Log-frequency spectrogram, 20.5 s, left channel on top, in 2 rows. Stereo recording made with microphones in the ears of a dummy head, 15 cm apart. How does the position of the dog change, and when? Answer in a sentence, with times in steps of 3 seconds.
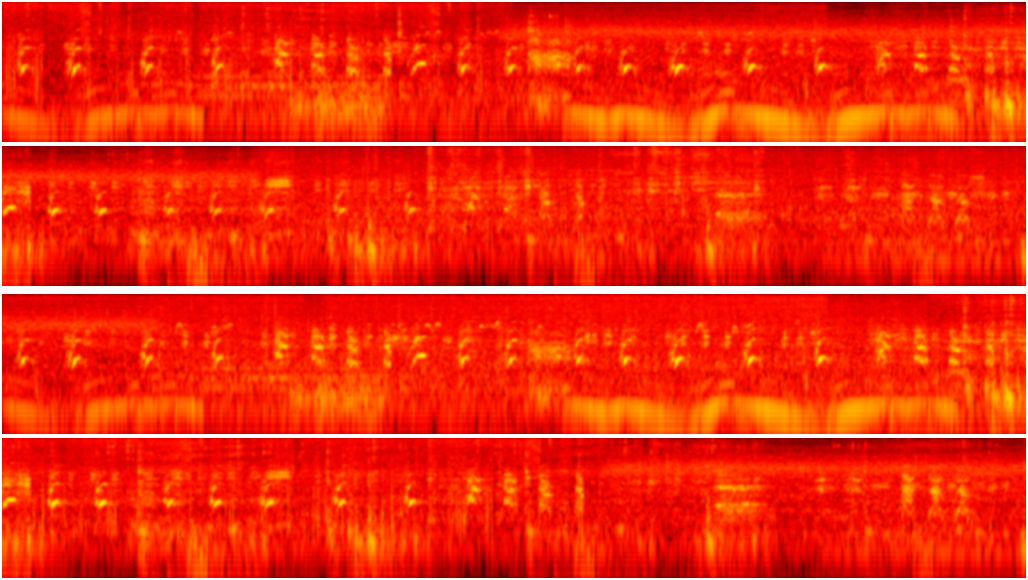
In this clip you hear the dog in the centre from 0 s and on the right from 3 s.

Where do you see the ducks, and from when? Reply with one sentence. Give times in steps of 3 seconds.
In this clip you hear the ducks on the right from 0 s, in the centre from 9 s and on the left from 12 s.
